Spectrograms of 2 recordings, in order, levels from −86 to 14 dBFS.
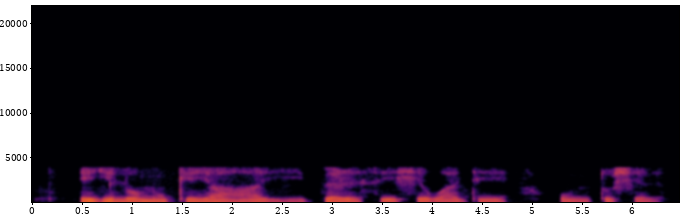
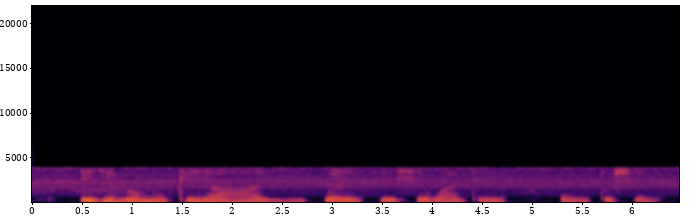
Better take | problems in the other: first | background sound (Alarm); 17 dB below the speech

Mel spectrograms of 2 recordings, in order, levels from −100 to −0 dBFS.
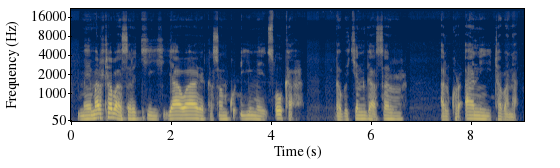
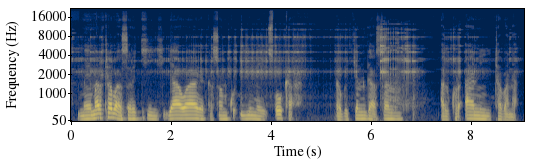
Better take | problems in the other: first | noise reduction (neural mask model RNNoise)

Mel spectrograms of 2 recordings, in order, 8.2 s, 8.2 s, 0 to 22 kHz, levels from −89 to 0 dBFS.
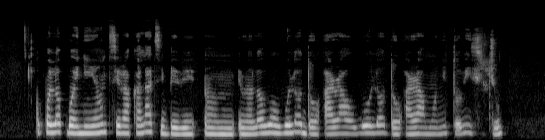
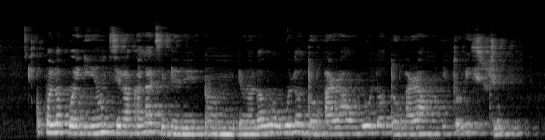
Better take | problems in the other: first | room echo; dies away in 1 s

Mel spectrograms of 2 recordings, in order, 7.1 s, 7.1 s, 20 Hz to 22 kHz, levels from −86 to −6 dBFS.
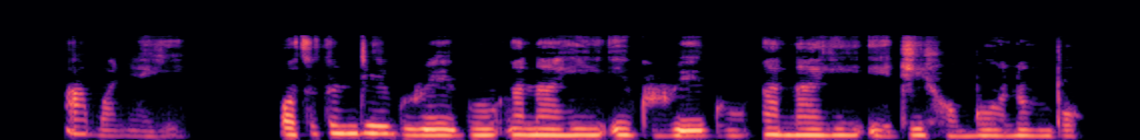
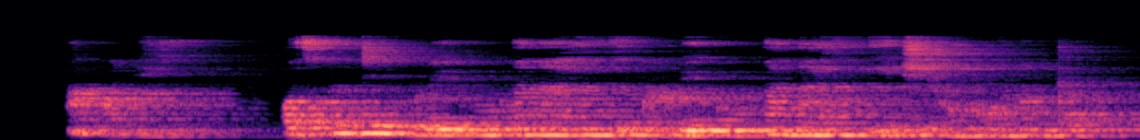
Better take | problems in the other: first | room echo; dies away in 2.1 s

